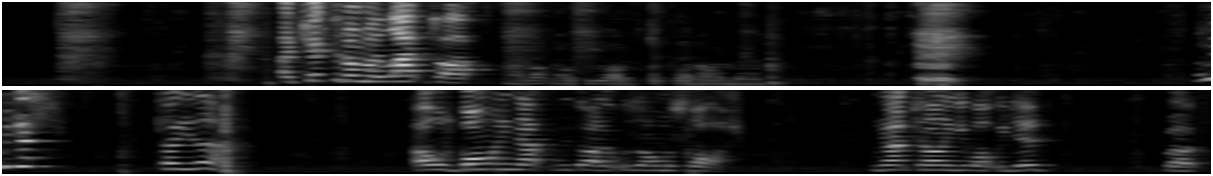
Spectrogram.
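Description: A string of high-pitched wordless vocal sounds, each under a second long, gliding up and down in pitch, with short pauses between them.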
